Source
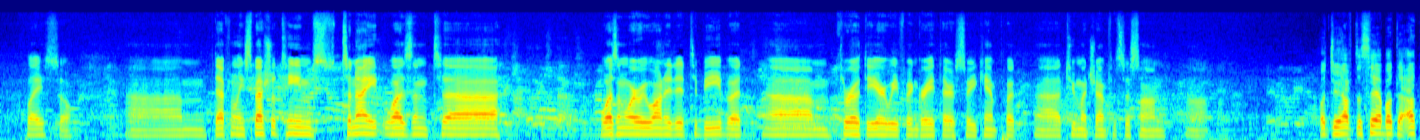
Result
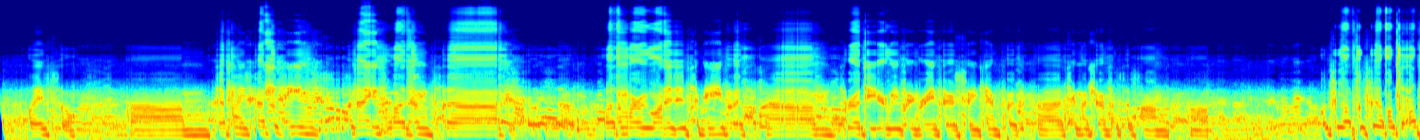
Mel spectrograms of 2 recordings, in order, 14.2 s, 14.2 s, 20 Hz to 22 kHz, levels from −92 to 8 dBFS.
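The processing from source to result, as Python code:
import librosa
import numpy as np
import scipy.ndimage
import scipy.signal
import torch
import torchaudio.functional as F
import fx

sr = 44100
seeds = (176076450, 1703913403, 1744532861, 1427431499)

p1 = scipy.signal.sosfilt(scipy.signal.butter(2, 3000.0, 'lowpass', fs=sr, output='sos'), x)
p2 = fx.formant_shift(p1, sr, semitones=-6)
p3 = np.repeat(scipy.signal.resample_poly(p2, 1, 8), 8)[:len(p2)]
p4 = 10.0 ** (-13.5 / 20.0) * np.tanh(p3 / 10.0 ** (-13.5 / 20.0))
p5 = p3 + (p4 * librosa.db_to_amplitude(-8.5))
p6 = fx.low_shelf(p5, sr, hz=110.0, db=-4.5)
p7 = fx.dispersion(p6, sr, late='lows', ms=54.0, hz=340.0)
p8 = fx.env_lowpass(p7, sr, base_hz=370.0, full_db=-12.5)
p9 = fx.level_steps(p8, sr, step_db=19)
p10 = fx.peak_eq(p9, sr, hz=1400.0, db=12.5, octaves=1.7)
p11 = fx.env_flatten(p10, sr, amount_pct=100)
y = p11 * librosa.db_to_amplitude(-4.0)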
